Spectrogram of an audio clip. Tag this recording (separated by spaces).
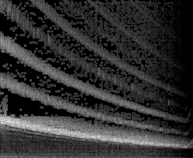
Whistle Dropping Falling Bomb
